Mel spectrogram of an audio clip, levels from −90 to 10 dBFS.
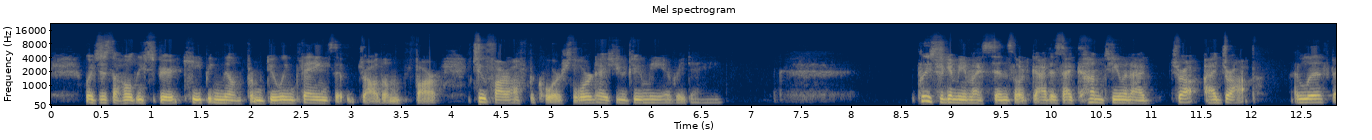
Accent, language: American, English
